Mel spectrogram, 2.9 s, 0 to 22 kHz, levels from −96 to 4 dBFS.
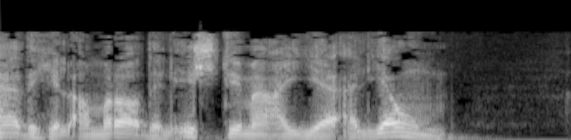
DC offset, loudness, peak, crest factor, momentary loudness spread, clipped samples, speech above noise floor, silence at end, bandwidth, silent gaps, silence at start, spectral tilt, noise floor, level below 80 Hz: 0.2%; -17 LUFS; -2 dBFS; 16 dB; 5 LU; under 0.1%; 39 dB; 0.6 s; 8.8 kHz; none; 0 s; -4 dB/octave; -56 dBFS; -40 dBFS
